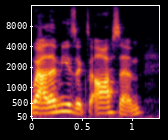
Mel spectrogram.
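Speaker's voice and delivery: ordinary talk, nothing marked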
